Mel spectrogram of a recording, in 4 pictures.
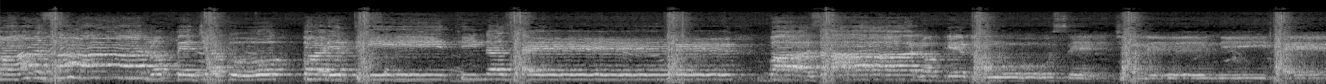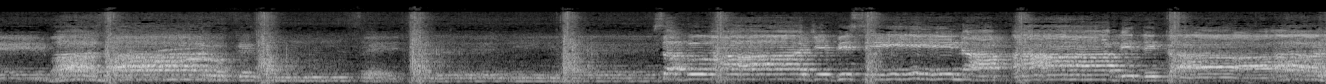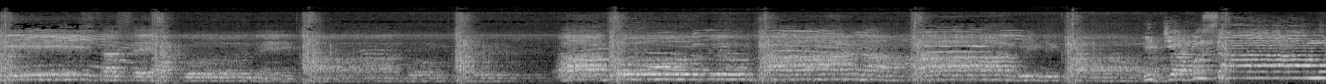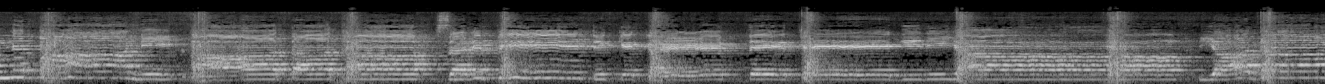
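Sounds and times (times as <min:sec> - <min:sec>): group of men chanting: 0:00.0 - 0:53.0
man singing lead: 0:00.0 - 0:53.0
hands striking chests: 0:17.4 - 0:17.8, 0:18.9 - 0:19.3.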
